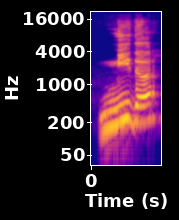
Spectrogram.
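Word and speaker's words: neither: तरह के वर्ड्स देखिए, ईदर, नीदर, इसे आइदर और नाइदर भी पढ़ सकते हैं, ठीक है, कोई कैद नहीं है प्रोनाउंसिएशन की, ठीक है। दो स्टैंडर्ड प्रोनाउंसिएशंस अवेलेबल हैं डिक्शनरी पे भी, वन is British English means British pronunciation and द अदर is American pronunciation.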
